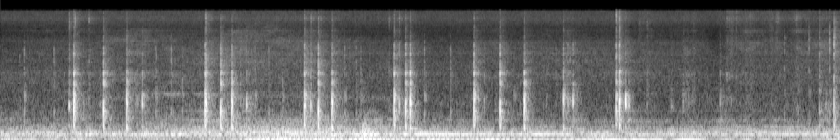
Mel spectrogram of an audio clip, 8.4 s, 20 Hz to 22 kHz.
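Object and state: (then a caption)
Plastic hairbrush bristles. Fingertips strum and scratch the white pin bristles of a small pink plastic hairbrush held in the hand as the brush is turned. The result is a run of sharp, irregular clicks and ticks that sound much like typing on a keyboard, layered over a steady low hum around 210 Hz.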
